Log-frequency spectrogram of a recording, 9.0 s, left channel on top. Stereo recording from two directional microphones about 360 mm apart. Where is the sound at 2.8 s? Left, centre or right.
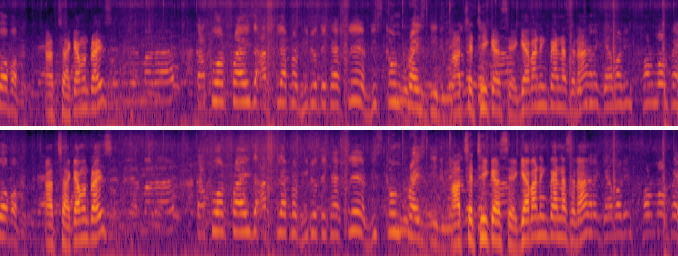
Centre.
